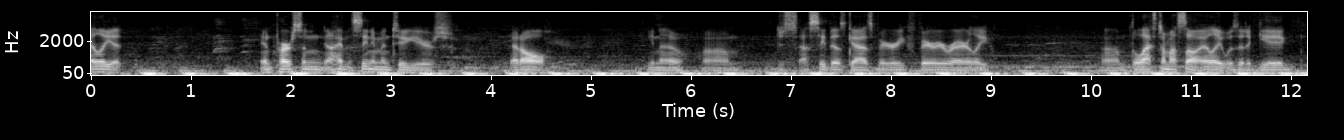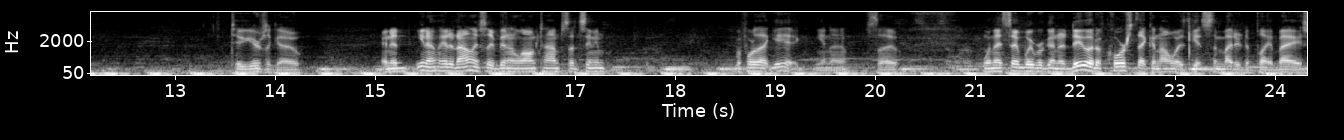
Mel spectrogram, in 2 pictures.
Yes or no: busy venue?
yes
